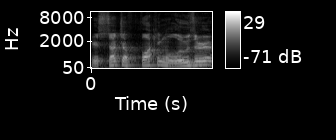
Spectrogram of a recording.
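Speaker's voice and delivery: unenthusiastic, scornful tone. Showing how an insulter talks: Moist Critical flat unenthusiastic voice. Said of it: "in the most, like, non, like, enthusiastic way possible".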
